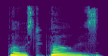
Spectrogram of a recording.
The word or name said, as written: postpose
